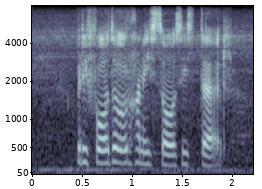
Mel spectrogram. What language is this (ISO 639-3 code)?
afr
